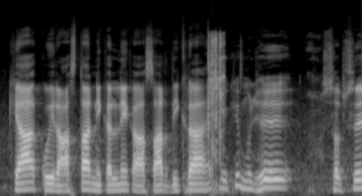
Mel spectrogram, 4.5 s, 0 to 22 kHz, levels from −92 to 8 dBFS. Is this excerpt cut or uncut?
cut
